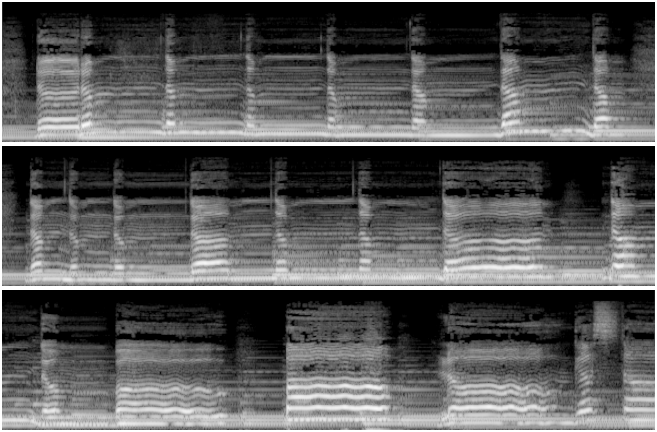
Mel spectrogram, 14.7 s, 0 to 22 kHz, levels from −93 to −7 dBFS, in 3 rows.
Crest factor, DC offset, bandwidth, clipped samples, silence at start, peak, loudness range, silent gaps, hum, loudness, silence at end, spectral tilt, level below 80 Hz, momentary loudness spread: 16 dB; under 0.1%; 14 kHz; under 0.1%; 0 s; -2 dBFS; 6 LU; none; none; -18 LUFS; 0 s; -6.5 dB/octave; -58 dBFS; 9 LU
